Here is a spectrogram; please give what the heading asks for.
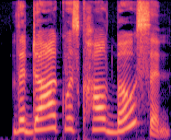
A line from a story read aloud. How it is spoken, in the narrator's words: cried delightedly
